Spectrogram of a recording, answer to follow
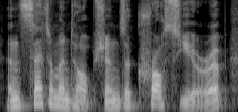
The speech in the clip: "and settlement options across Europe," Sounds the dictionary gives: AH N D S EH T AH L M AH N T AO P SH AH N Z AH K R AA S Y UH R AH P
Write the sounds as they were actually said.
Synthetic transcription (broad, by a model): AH N S EH T L M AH N T AO P SH AH N Z AH K R AA S Y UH R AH P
